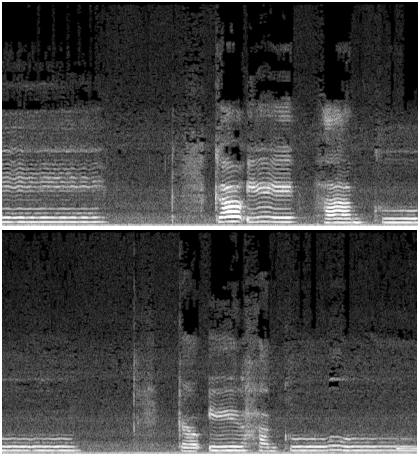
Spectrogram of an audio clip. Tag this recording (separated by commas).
Child singing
